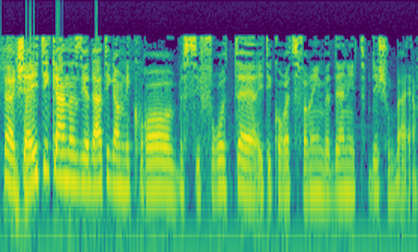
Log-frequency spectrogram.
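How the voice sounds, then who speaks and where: Young Israeli woman, low-pitched for a woman. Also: fairly even intonation, darkish tone, dry recording. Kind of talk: casual chat.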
